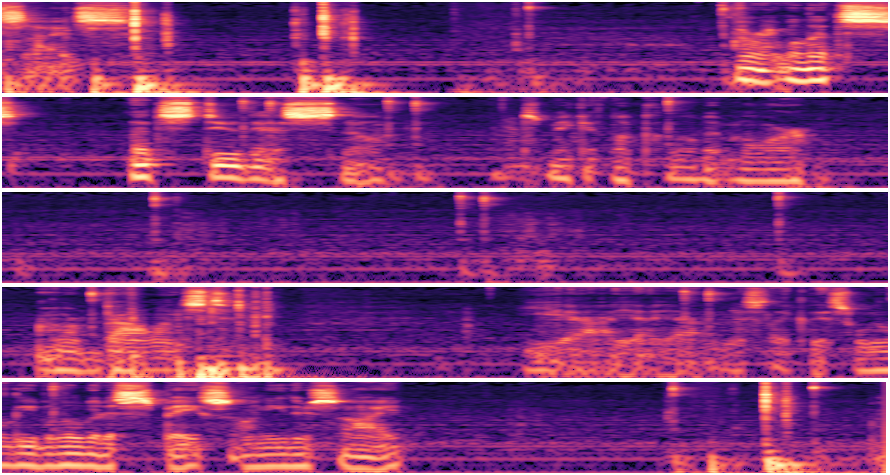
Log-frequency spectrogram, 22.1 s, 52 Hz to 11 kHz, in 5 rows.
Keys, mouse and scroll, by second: 0.7 ctrl+z, 1.6 ctrl+z, 1.6-2.7 middle drag, 4.5-5.6 middle drag, 5.6-9.5 drag, 11.2-14.4 drag, 14.5 ctrl+KP_3, 16.7-19.8 drag, 21.6 a, 21.8 middle click.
